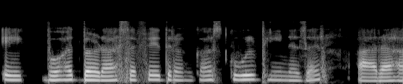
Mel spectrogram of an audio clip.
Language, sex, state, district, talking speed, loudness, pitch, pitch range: Hindi, female, Uttar Pradesh, Lalitpur, 165 wpm, -18 LUFS, 205 Hz, 190-210 Hz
